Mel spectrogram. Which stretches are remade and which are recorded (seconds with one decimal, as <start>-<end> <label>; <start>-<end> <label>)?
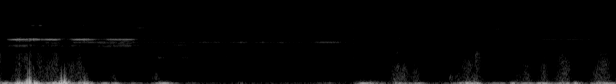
0.0-3.2 remade; 3.2-4.2 recorded; 4.2-6.2 remade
